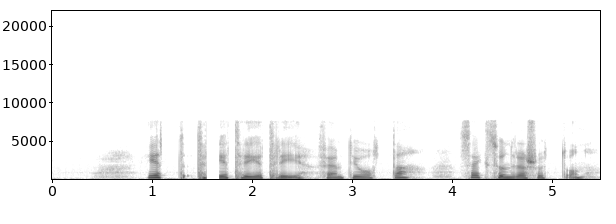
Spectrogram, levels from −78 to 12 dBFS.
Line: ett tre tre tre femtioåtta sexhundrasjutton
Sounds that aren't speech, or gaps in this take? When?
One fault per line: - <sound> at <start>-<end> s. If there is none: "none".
- dropout at 1.6-1.7 s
